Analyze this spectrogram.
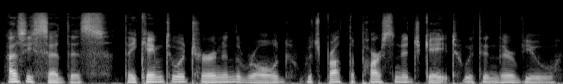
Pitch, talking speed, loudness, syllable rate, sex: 100 Hz, 215 wpm, -19 LUFS, 4.5 syllables/s, male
